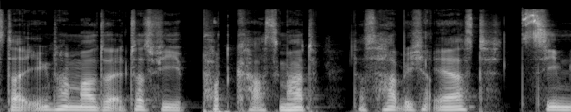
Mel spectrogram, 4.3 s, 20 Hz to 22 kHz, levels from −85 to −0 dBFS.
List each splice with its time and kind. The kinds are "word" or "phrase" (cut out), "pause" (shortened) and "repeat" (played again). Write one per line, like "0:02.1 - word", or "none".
0:02.1 - word
0:02.5 - pause
0:03.2 - word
